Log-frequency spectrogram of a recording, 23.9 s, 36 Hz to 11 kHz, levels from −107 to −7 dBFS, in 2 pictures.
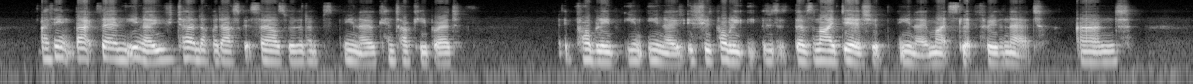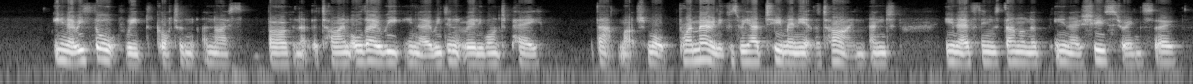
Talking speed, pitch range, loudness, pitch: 220 wpm, 150-185 Hz, -22 LUFS, 165 Hz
